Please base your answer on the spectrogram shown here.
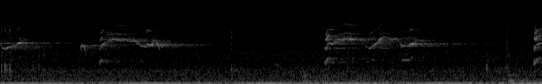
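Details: At the nest at dawn, 27 October 2022, two young falcons aged 17 and 13 days give two bouts of rasping, wavering calls that rise and fall, separated by about two seconds of near quiet with a low hum.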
